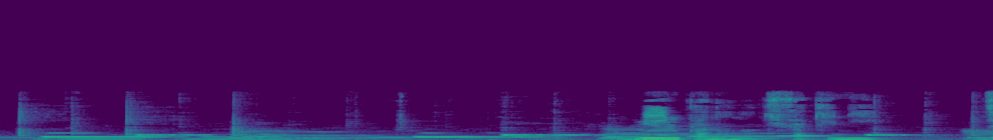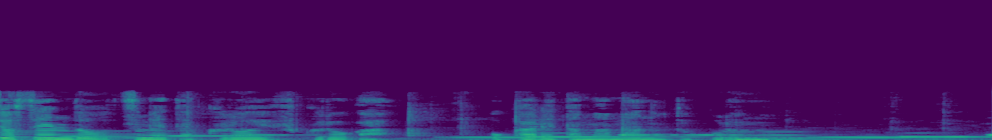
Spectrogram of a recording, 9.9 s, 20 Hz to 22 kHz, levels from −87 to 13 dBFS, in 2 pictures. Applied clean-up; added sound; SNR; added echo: classical method log-MMSE.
